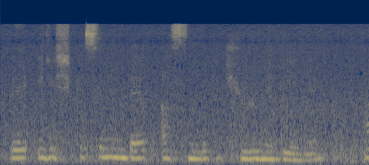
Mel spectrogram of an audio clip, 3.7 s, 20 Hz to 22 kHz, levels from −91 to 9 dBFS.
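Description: No technical faults can be heard anywhere in the speech. Nothing in the recording points to a problem in how the audio was captured or carried.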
